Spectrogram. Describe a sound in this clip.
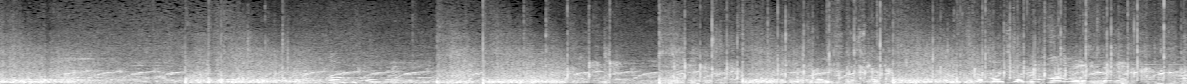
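Fireworks crackle and pop nearby.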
